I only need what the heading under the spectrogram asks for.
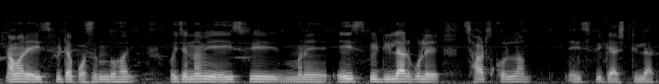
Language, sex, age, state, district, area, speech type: Bengali, male, 30-45, West Bengal, Cooch Behar, urban, spontaneous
